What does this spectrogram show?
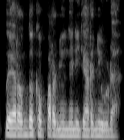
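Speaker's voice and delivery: ordinary talk, nothing marked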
